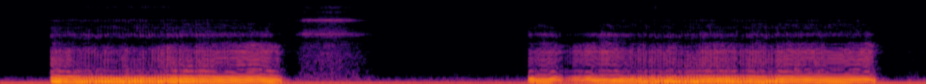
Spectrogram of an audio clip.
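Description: An English Bulldog snores in two long, deep, rattling breaths separated by a quiet pause.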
